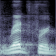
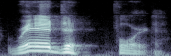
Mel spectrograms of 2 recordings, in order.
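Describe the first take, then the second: First: The name is said plainly, without extra weight. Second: The syllable 'Red' is said with heavy emphasis. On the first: "you don't pronounce it Redford" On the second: "Emphasize the red because she's a commie"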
